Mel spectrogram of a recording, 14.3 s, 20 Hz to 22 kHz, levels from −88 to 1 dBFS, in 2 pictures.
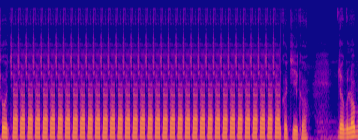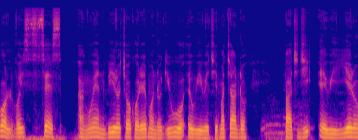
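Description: A broken-record loop runs from 0.35 s to 5.60 s in this speech clip: a fragment about 0.15 s long repeats exactly, back to back, 35 times, instead of continuous speech. The likely cause is a player, encoder or stream that stalled and kept resending the last piece it held, so the speech that belonged in those five seconds never plays.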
